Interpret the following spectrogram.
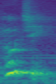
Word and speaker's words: Pucci: he came up with the name Pucci which rhyme with Gucci and this really worked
